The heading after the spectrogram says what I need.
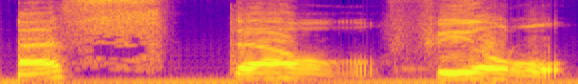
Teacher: را موٹی ہوگی، غین کو موٹا کرنا ہے، باقی سب کو باریک کرنا ہے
